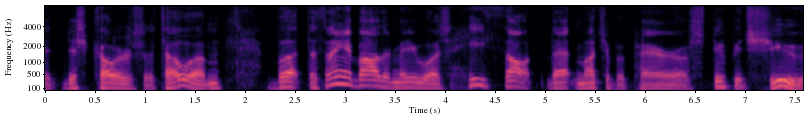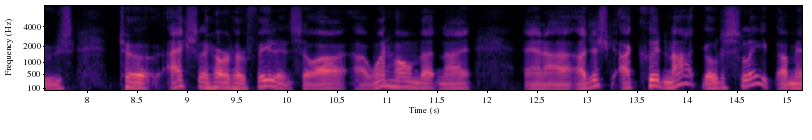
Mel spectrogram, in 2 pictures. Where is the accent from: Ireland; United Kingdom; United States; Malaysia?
United States; Jackson, Tennessee; I'd seen a few of them around my hometown in Jackson, Tennessee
